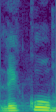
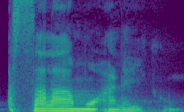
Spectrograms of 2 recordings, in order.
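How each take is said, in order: First: Only a clipped last part of the greeting is said. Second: The whole greeting is said fully and clearly. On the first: The greeting is careless and not felt. The speaker calls it wrong. "jangan umpamanya lekum, yang gitu aja itu, jangan itu" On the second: The greeting is meant sincerely. The speaker calls it right. "biasakan mengucapkan salam dengan tulus"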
